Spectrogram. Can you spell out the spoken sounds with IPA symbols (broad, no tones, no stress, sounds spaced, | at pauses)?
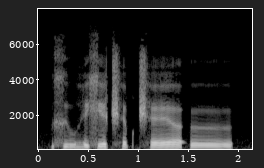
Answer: xʲ uː ɦ e xʲ ɛ t͡ʃʰ ɛ p t͡ʃʰ ɛː ɐ̯ ʔ ɵː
